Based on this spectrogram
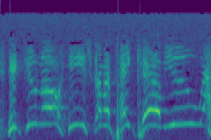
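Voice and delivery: high, loud revival preacher; high-pitched pulpit cry; full-force preaching. Acted.

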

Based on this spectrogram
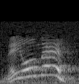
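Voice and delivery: high, hollered summons; high-pitched name call. Retold or imitated. God calls Naomi by name.

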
